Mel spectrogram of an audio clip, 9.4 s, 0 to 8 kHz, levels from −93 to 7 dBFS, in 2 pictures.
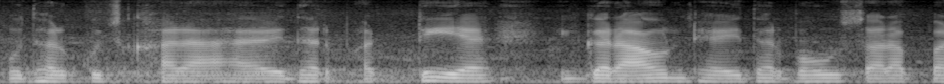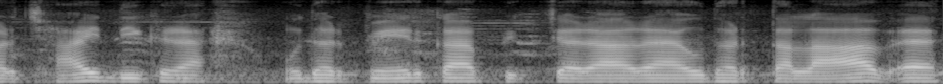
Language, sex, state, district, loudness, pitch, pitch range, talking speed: Hindi, male, Bihar, West Champaran, -20 LUFS, 115 Hz, 115-120 Hz, 155 wpm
